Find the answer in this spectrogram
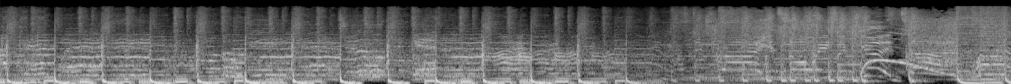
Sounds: Music, Disco

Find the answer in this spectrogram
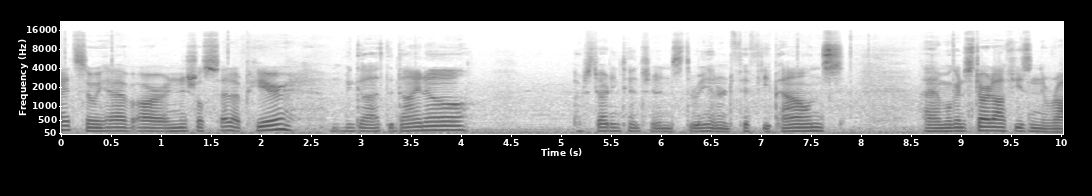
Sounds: Speech

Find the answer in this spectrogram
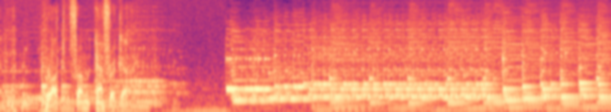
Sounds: Clatter, Speech, Music

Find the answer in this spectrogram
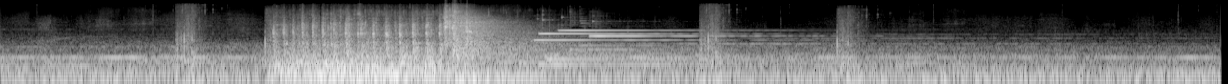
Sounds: Sound effect

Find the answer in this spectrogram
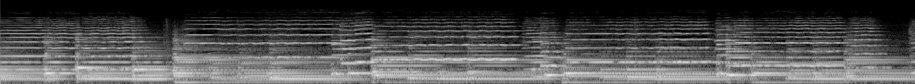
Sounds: fiddle, Music, Musical instrument

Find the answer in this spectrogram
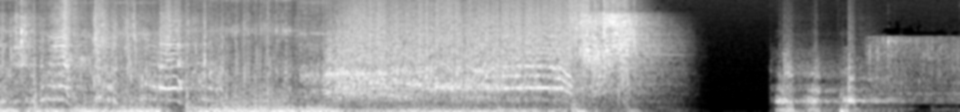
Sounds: Thump

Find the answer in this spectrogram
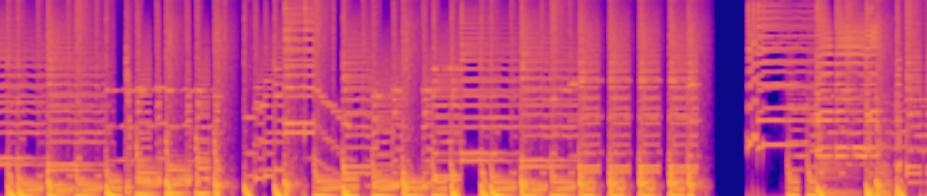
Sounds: Music, Rhythm and blues

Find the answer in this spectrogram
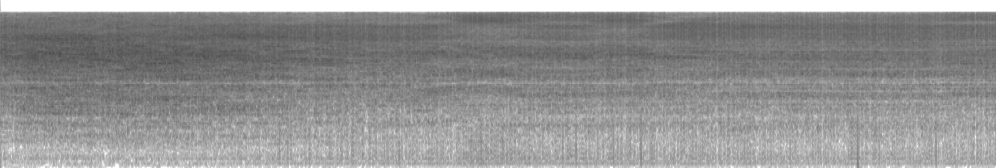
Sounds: inside a small room

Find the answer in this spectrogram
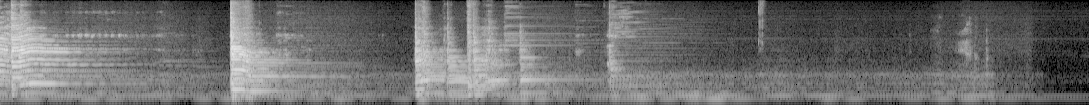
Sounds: slide guitar

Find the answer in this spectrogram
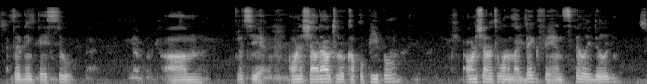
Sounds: Speech

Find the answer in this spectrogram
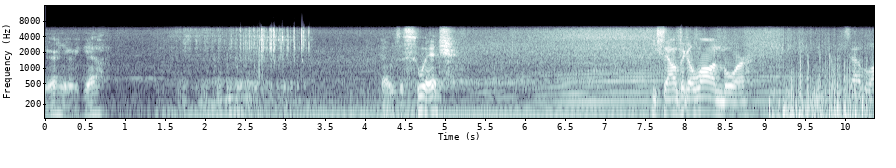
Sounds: Speech, Mechanical fan

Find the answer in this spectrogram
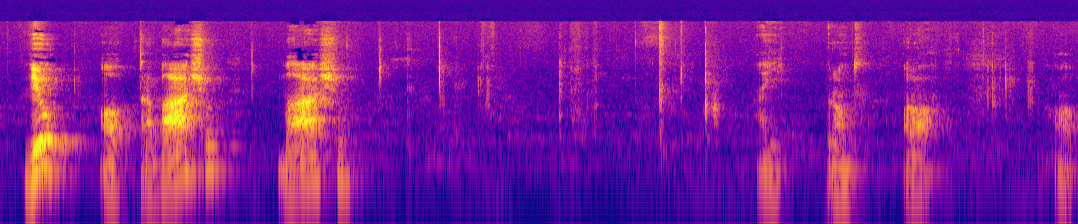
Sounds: Speech, inside a small room

